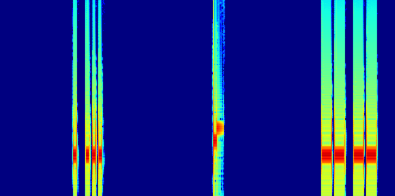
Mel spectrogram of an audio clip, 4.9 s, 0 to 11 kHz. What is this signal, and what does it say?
Morse code, heard as a keyed tone, about 30 wpm, 700 Hz. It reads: ES MM
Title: Top Two Letter Combinations in Words 30wpm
